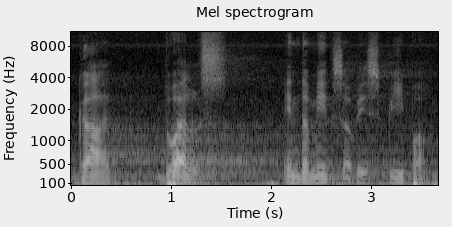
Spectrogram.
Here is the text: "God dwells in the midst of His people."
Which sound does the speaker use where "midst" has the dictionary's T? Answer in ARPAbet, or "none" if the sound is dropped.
none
